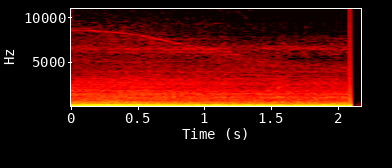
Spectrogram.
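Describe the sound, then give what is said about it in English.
A truck engine rumbles under throttle while pulling a heavy trailer at about 45 mph. The low, dense drone stays steady and loud throughout, then cuts off abruptly. “It's not under any stress, which is really surprising for the weight of the trailer. So I'm going to put some throttle down because it is 45 here.”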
